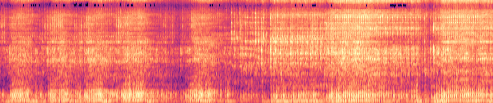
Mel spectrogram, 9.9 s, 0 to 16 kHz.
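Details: YX-1 160 four-stroke single revving, with an uneven, wandering metallic knocking coming and going irregularly. Fully rebuilt with valves adjusted; small piston-pin play, no conrod or cam play, but the cam came out easily with its bearings; slight ringless piston play. Source unknown.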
